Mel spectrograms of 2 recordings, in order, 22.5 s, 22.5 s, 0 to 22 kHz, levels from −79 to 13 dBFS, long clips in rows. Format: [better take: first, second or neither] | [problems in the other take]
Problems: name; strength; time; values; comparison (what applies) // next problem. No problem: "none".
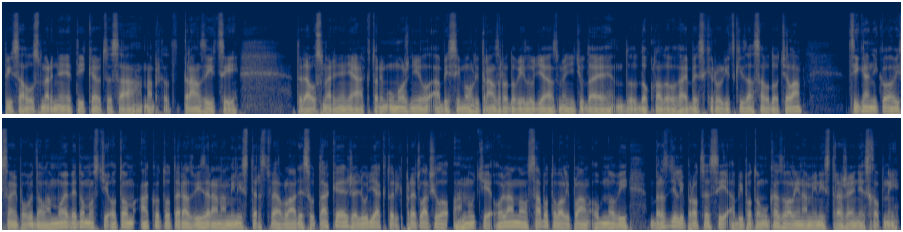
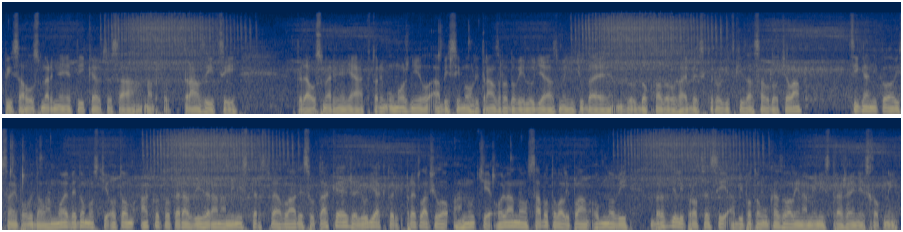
first | hiss; loud; throughout; 8 dB below the speech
